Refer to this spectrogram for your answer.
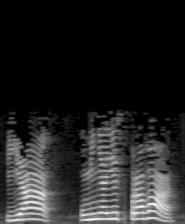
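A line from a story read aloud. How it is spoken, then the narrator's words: Sudden shout. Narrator (Russian): внезапно выкрикнул человек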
